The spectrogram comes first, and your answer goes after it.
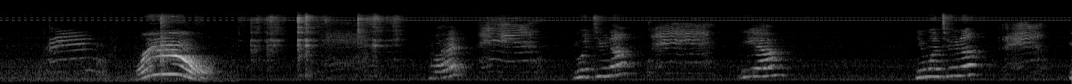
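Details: Lucy the house cat begs for tuna with repeated meows: one long loud arched cry early on, then many shorter bent meows roughly every second, while a person talks to her indoors.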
